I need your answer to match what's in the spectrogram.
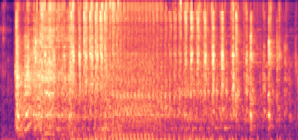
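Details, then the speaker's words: Troy-Bilt riding mower with Kohler Courage engine, turns over but won't start: cranks, fires briefly on brake cleaner sprayed into the carburetor throat, then dies; compression and spark present, so a fuel issue. "so what does that tell us folks that tells us we have compression it will run and it has fire so we know it's a fuel issue"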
